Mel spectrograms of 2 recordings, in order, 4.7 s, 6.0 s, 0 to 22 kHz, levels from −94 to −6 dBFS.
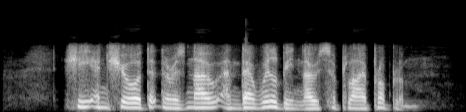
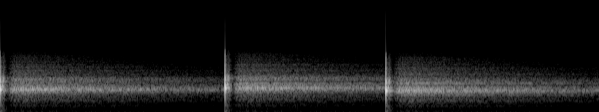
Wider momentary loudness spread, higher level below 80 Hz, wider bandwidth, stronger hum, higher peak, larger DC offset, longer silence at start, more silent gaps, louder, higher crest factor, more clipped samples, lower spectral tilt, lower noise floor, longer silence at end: second, 10 LU vs 23 LU; first, -66 dBFS vs under -90 dBFS; first, 4.7 kHz vs 3.6 kHz; neither; first, 0 dBFS vs -10 dBFS; neither; first, 0.65 s vs 0 s; neither; first, -18 LUFS vs -40 LUFS; second, 18 dB vs 30 dB; neither; first, -10 dB/octave vs 7 dB/octave; second, -55 dBFS vs -60 dBFS; first, 0.5 s vs 0 s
